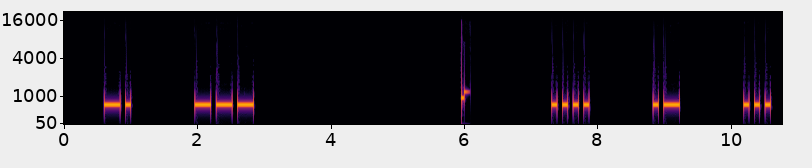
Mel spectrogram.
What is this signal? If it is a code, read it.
Morse code, heard as a keyed tone, about 15 wpm, spaced as for 7 wpm, 700 Hz. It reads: NO HAS
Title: 4x Character Spacing - Top 200 Words - 15wpm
